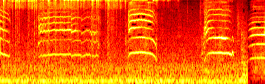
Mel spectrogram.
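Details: Kitten meowing in an ASMR recording: a level held meow, then two louder arched cries about a second and a half apart and a final short mew, over a faint high hiss.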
